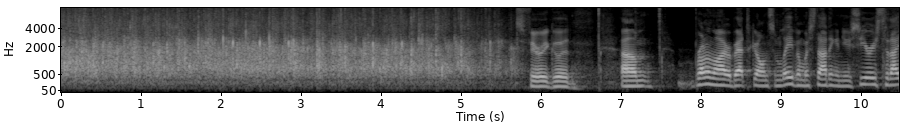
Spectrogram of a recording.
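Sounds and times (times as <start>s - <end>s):
audience applause: 0.0s - 5.8s
speech: 5.8s - 10.4s.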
